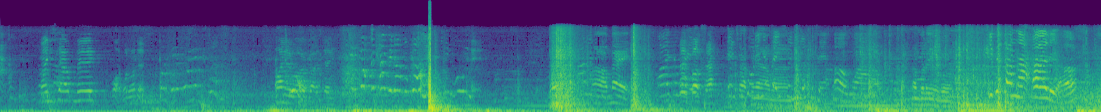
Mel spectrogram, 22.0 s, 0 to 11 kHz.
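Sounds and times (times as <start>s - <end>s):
indistinct voices: 2.8s - 22.0s.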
